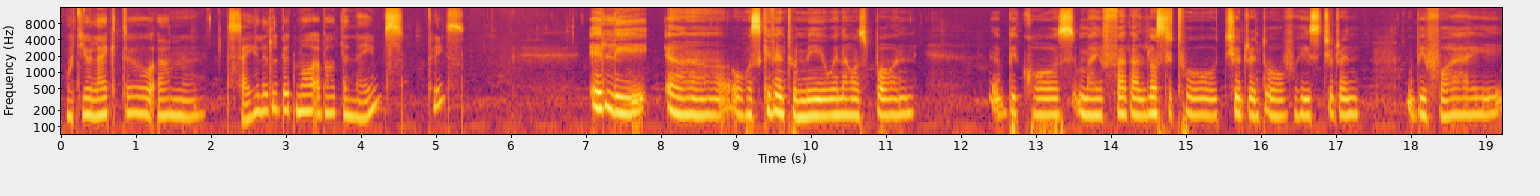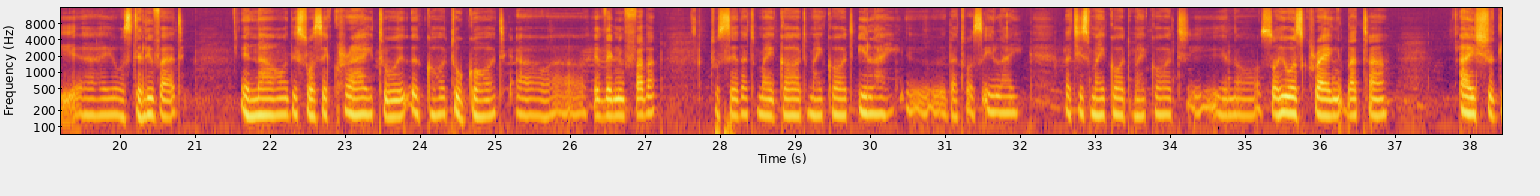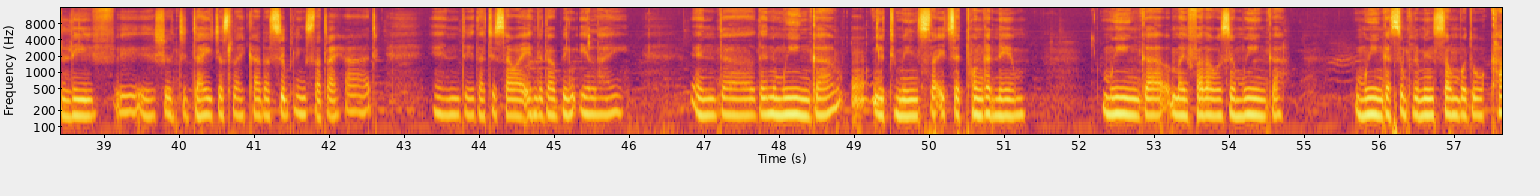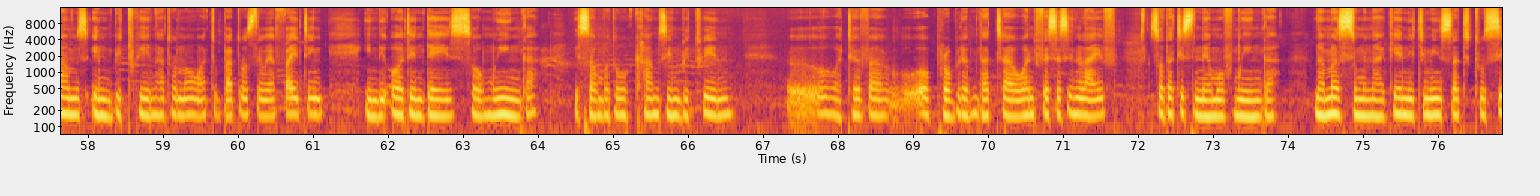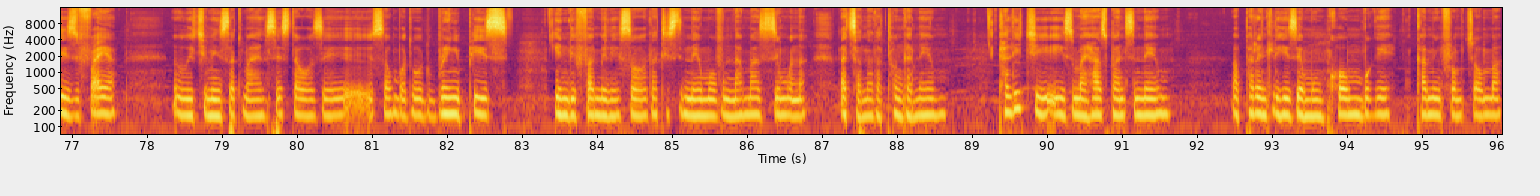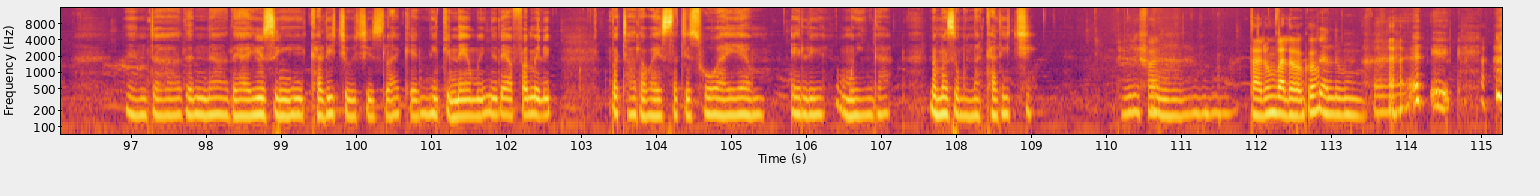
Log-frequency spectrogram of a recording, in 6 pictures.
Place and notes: Trained as a nurse, and a leprosy controller in her district, Mrs Kalichi didn’t have plans leaving her job and ordinary family life. The male folk among the royal family refused to take up the vacant position of the chief... Eli Mwiinga Namazuminana Kalichi became Chiefteness Mwenda of Chikankata in 2006. In this interview, she unravels for us why she took the step that her brothers refused, and what it meant for her life to take up the traditional leadership position as a woman, and become the first ever Chiefteness in Southern Province… Today, Chiefteness Mwenda is i.a. Deputy Chair of the house of Chiefs...
Southern Province, Zambia, 4 September 2018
